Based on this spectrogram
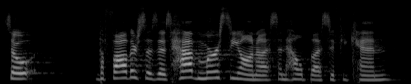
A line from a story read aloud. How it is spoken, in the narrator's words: exclaimed the father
